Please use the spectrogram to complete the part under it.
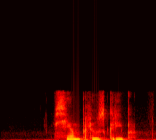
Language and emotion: Russian, neutral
